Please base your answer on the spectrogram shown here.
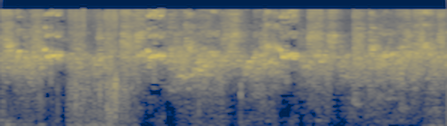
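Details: Budgerigar chicks, six in a captive brood, beg as their mother feeds them. Harsh buzzy chattering carries three thin whistled squeaks, spaced roughly three-quarters of a second apart.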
